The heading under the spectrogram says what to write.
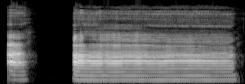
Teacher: the tongue is relaxed in the middle of an open mouth. We can see the tongue, but it's not pushed forward. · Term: Italian a sound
